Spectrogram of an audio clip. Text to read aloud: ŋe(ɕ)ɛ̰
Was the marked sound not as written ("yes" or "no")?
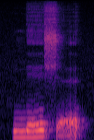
yes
